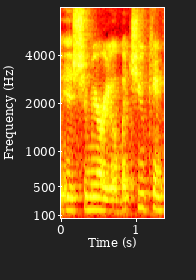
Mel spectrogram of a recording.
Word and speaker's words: Shumuriel: How do you, people like Shumuriel, nope, Shumuriel. It's like Muriel.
